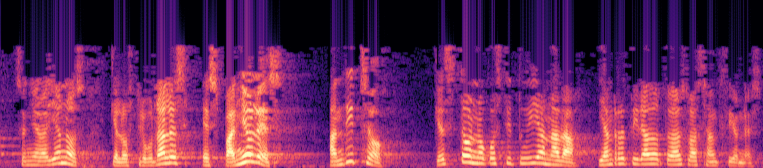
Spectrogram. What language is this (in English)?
Spanish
